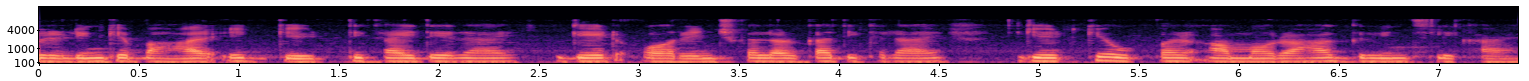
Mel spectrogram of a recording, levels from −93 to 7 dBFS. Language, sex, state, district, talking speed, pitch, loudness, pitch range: Hindi, female, Uttar Pradesh, Jyotiba Phule Nagar, 185 wpm, 165 Hz, -16 LUFS, 160-170 Hz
